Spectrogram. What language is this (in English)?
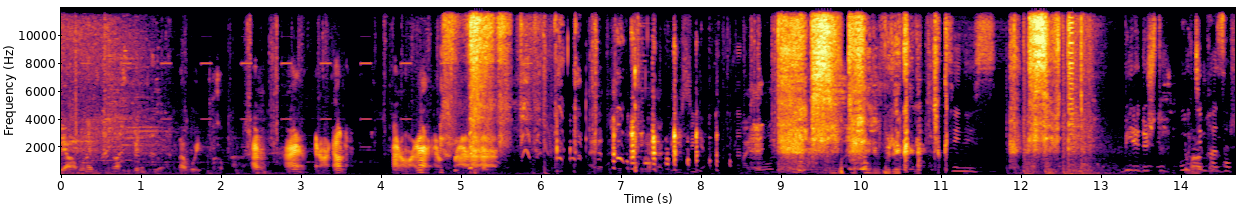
Turkish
